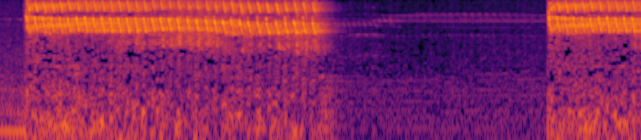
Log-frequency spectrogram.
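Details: Eurasian tree sparrow, Cililin type, in a 'kapas tembak' song style, a training recording for songbird contests with pauses: a very high, rapid buzzy trill of fast pulses lasting about three seconds, a silent gap, then the trill resumes.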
